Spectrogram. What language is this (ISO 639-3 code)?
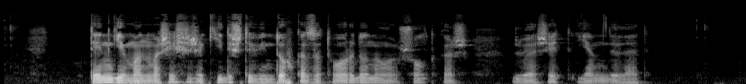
mrj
